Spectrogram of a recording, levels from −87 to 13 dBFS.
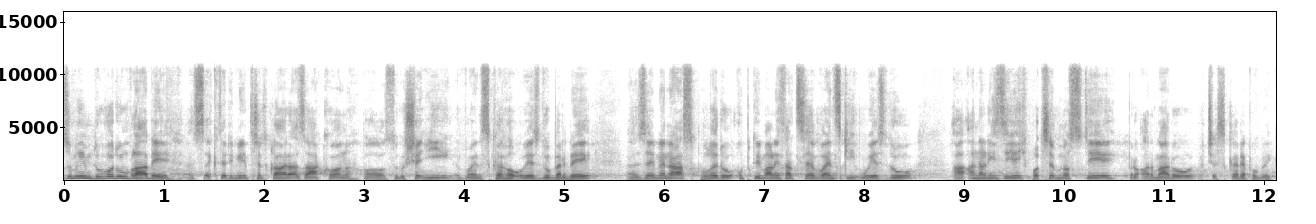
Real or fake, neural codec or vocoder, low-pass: fake; codec, 24 kHz, 3 kbps, HILCodec; 10.8 kHz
